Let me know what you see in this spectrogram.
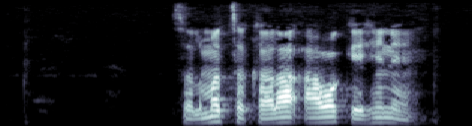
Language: Mada (Cameroon)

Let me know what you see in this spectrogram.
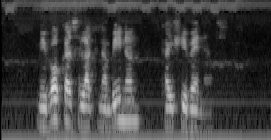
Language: Esperanto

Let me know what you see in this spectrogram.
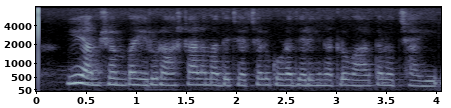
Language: Telugu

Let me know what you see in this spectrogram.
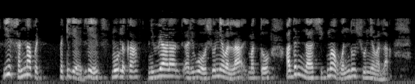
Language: Kannada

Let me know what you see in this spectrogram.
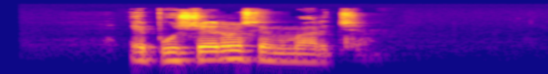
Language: Galician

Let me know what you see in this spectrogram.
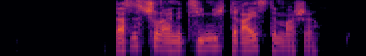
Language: German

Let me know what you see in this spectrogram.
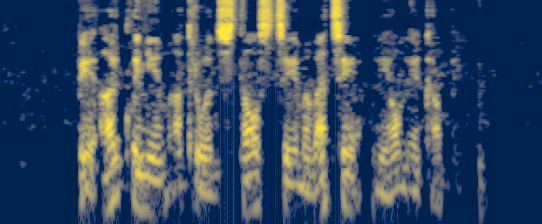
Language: Latvian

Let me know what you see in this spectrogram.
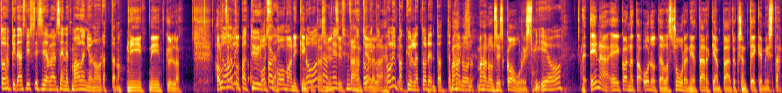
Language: Finnish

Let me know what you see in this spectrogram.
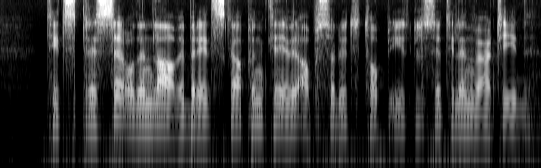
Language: Norwegian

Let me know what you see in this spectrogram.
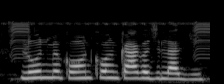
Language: Bhojpuri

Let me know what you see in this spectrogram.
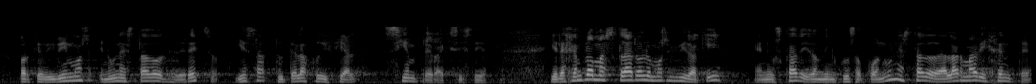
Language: Spanish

